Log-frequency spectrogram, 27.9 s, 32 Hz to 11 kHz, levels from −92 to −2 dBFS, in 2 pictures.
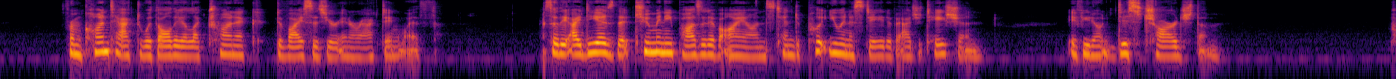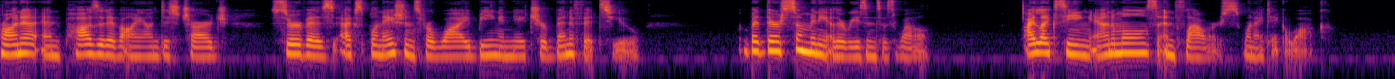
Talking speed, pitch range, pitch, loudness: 145 wpm, 170-210 Hz, 185 Hz, -26 LUFS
